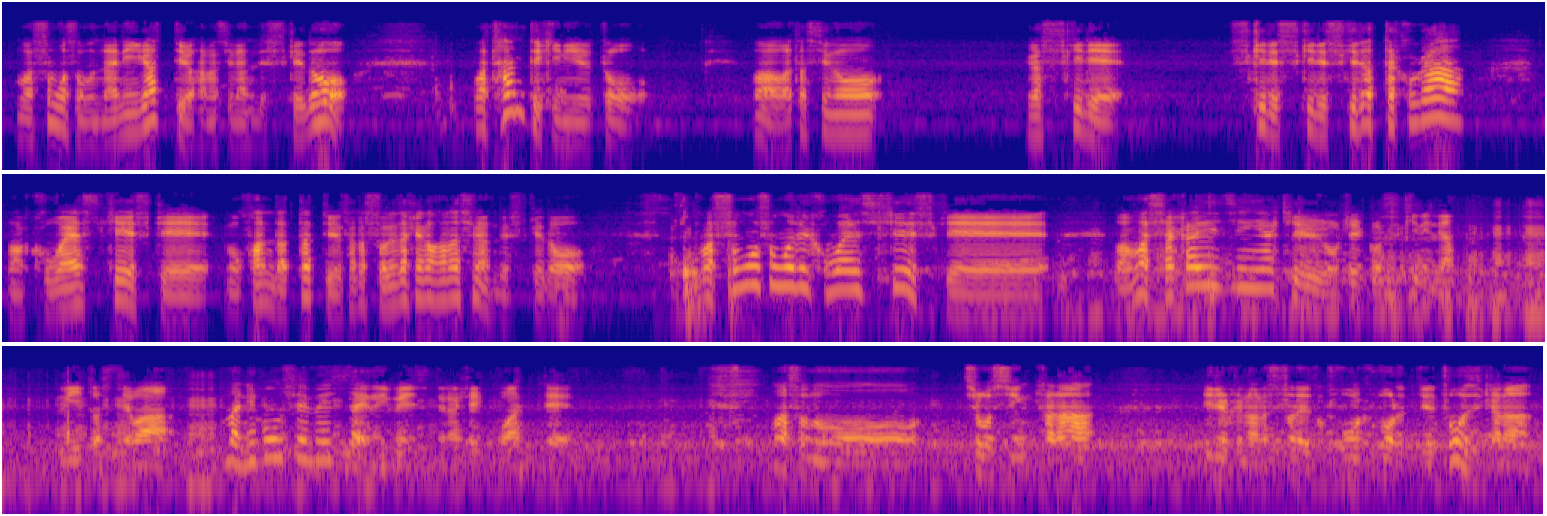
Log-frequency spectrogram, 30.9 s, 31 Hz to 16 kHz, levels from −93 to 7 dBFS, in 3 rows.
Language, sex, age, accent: Japanese, male, 30-49, native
